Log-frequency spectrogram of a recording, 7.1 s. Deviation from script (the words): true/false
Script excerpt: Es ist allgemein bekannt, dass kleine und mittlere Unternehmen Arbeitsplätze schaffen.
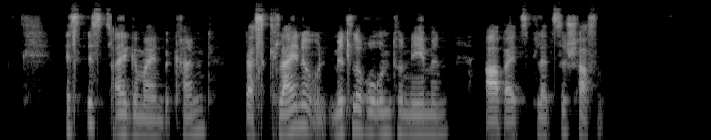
false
